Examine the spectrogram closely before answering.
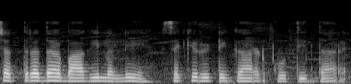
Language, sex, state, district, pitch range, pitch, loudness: Kannada, female, Karnataka, Bangalore, 145-165 Hz, 155 Hz, -17 LUFS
